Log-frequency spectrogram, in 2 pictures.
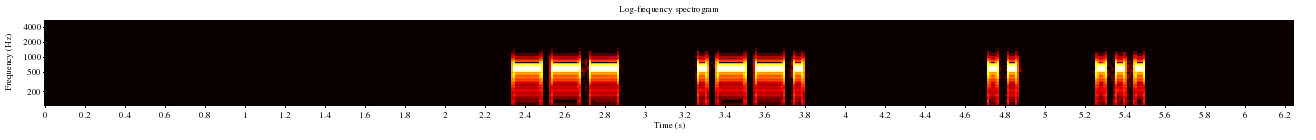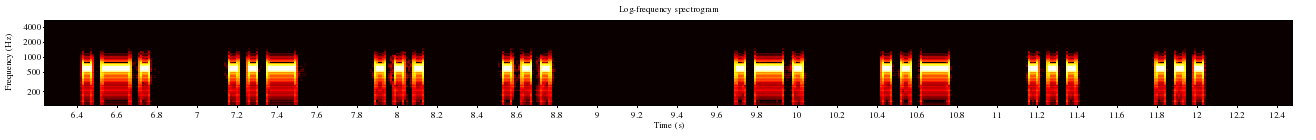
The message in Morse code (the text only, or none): OP IS RUSS RUSS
